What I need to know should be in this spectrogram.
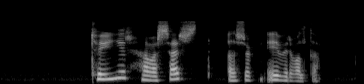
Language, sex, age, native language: Icelandic, female, 40-49, Icelandic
